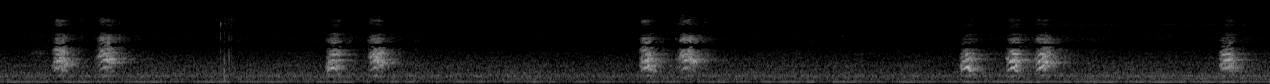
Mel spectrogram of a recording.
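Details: Cream and black Schipperke dogs play a chasing game around a pool, barking in quick pairs and triplets of sharp yaps with short pauses between bursts, against a constant low background hum.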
